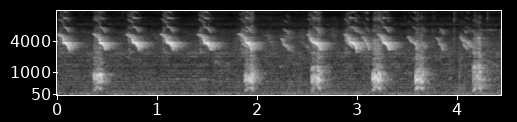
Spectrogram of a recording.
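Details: Two-day-old Shamo chicks peeping: a rapid series of high, shrill, downward-slurred peeps, about three per second, some notes paired with lower rough chirps, continuous and slightly irregular.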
